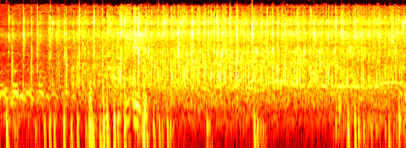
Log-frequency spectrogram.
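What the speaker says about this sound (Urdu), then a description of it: "اپنے طلباء کو خصوصی طور پر ریکویسٹ کروں گا کہ کھڑے ہو کر ان کے لیے تالیاں بجائیں" Steady, loud applause from a standing student audience at a government college building inauguration, dense clapping throughout with some voices mixed in.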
